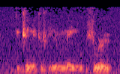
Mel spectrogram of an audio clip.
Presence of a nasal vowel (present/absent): absent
